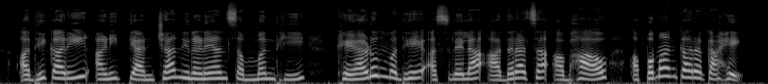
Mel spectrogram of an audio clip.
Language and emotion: Marathi, disgusted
